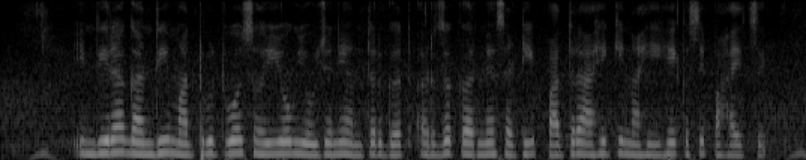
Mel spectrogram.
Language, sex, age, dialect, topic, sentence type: Marathi, female, 18-24, Standard Marathi, banking, question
